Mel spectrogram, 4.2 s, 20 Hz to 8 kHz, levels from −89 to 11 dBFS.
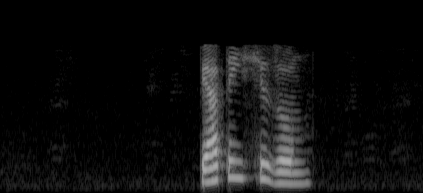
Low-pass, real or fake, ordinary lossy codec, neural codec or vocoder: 7.2 kHz; real; AAC, 16 kbps; none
